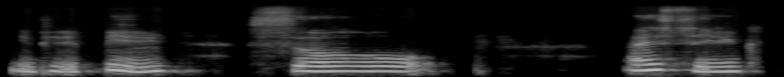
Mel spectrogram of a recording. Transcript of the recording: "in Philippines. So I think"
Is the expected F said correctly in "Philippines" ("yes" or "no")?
no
